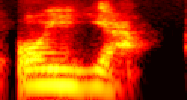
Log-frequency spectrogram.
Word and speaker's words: olla: Café de olla. – Olla. – O-L-L-A.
